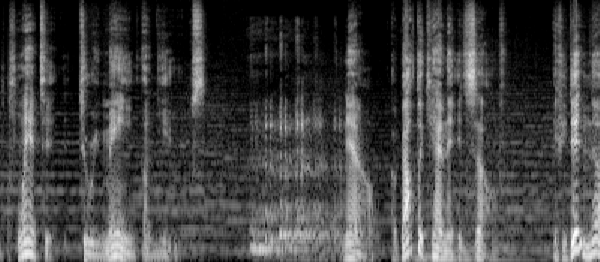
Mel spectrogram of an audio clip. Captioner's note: Glitchrap's Laugh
